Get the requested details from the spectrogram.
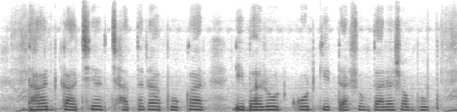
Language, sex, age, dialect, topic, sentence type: Bengali, female, 18-24, Rajbangshi, agriculture, question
